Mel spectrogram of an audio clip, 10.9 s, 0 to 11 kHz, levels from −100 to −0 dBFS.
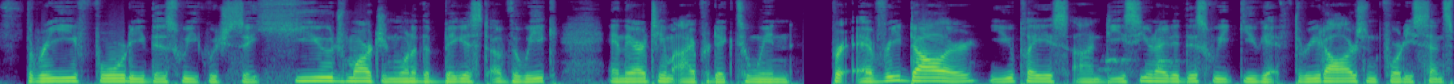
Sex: male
